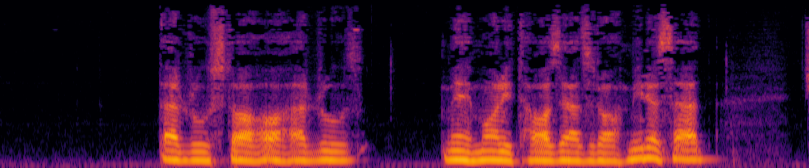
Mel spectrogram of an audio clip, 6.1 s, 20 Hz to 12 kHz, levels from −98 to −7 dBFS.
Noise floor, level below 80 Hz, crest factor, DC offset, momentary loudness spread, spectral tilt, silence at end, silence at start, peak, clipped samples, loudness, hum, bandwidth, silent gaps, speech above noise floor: -70 dBFS; -66 dBFS; 16 dB; under 0.1%; 6 LU; -7 dB/octave; 0.7 s; 1.2 s; -16 dBFS; under 0.1%; -31 LUFS; none; 10 kHz; none; 40 dB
